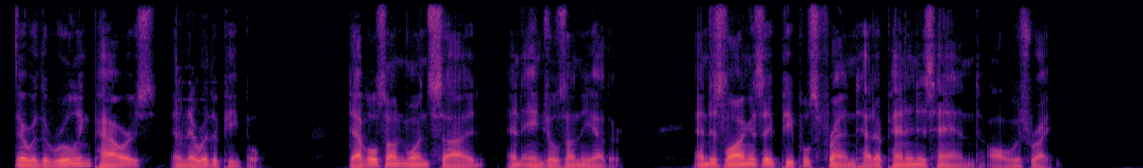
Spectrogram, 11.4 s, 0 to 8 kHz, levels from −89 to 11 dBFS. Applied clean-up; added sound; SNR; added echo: neural mask model DeepFilterNet 3.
